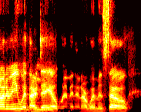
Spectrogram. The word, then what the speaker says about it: Dayo: However, it happens to be a real African name that's pronounced Dayo. And it means happiness has arrived or joy has come. And that really is the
